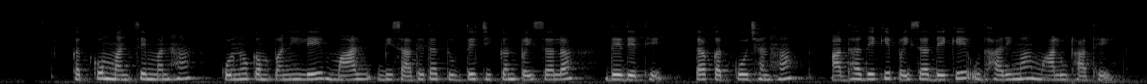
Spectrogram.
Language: Chhattisgarhi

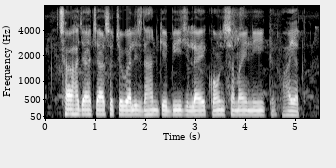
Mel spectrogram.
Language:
Maithili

